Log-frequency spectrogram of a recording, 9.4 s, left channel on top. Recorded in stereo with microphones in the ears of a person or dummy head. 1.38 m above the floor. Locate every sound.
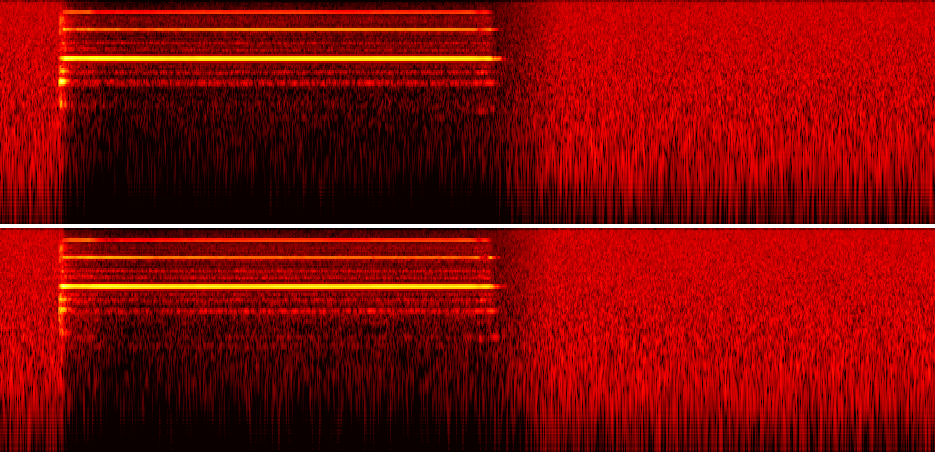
0.6 s a flute: centre (ahead or behind), 1.0 m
